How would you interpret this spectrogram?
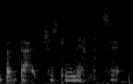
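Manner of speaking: soft breathy whisper. Real, not acted. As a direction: hush it like a secret. Admiring the shade.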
